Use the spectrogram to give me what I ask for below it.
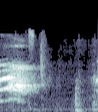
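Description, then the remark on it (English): An aggressive pet cat lets out a drawn-out, strained yowl that fades, followed by a short pause and the start of another brief, harsh cry. “That's an aggressive cat.”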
